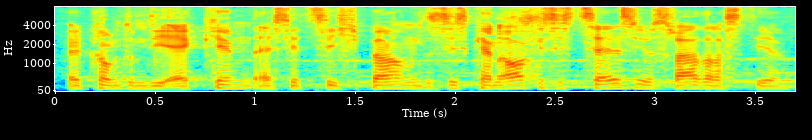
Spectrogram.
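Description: A man from Switzerland narrating as game master of a tabletop game, slow and dramatic, voicing figures' quotes. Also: on the low side. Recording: music playing behind.

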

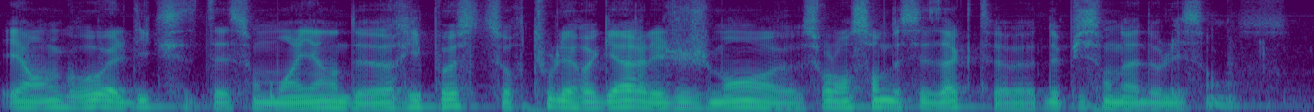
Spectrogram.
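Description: A man's voice: lowish voice, fairly even intonation, brisk, darkish tone. A young man, co-hosting a casual chat show in a joking, self-mocking way. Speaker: co-host.

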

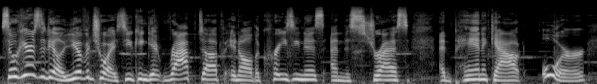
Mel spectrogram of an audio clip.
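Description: A woman with a fairly high voice chats as a radio morning co-host. Her talk is casual, with light music underneath. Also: lively intonation, normal speed.

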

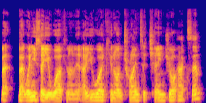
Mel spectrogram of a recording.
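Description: This interviewer has a medium-pitched, slightly bright voice with a breathy edge, and he talks a little fast. Hosting his podcast, he backs up his guest with constant supportive murmurs and digs deeper with reflective questions.

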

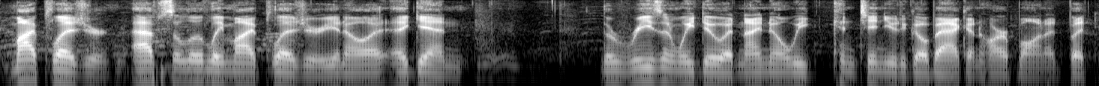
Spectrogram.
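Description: A man with a lowish voice calls a local high school football broadcast. He reads out names and stats in an even, steady way. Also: clean tone. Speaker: play-by-play announcer. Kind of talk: local sports broadcast commentary.

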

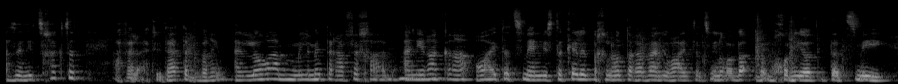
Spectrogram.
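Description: Older woman lecturer, animated and gravelly, recorded in a roomy space. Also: medium pitch. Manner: animated, acts out quoted voices. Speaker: religious teacher. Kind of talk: lively spoken Torah lecture. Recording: echoey room with faint noise.

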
